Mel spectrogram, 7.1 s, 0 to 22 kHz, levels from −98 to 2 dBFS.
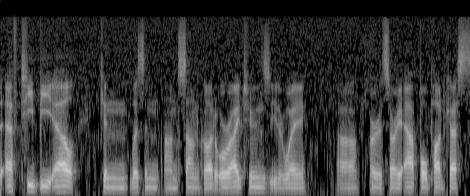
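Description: A speech recording with overdone noise removal running the whole way through. The noise reduction was pushed too hard, so any frequency band sitting close to its noise estimate gets pulled way down or shut off completely, and the softer parts of the voice get caught in that too. You end up with a background that drops away and breaks up into little twinkling specks.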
